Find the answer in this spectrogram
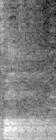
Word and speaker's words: tough: to the other ones we have tough and enough yes these two right they are perfect right because they share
